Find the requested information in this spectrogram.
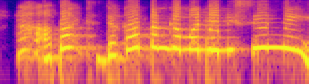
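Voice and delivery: high, quick burst of surprise; startled husband. Acted. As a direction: act suddenly noticing someone beside you. Distracted husband suddenly notices speaker. (kaget, nada tinggi dan cepat)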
